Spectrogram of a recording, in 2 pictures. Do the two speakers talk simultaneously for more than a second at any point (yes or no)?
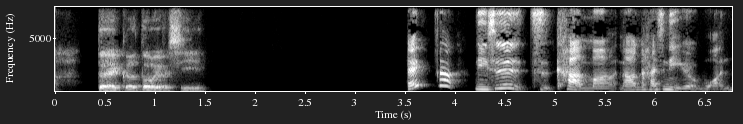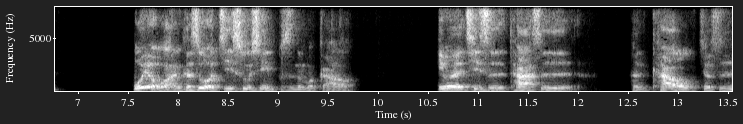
no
